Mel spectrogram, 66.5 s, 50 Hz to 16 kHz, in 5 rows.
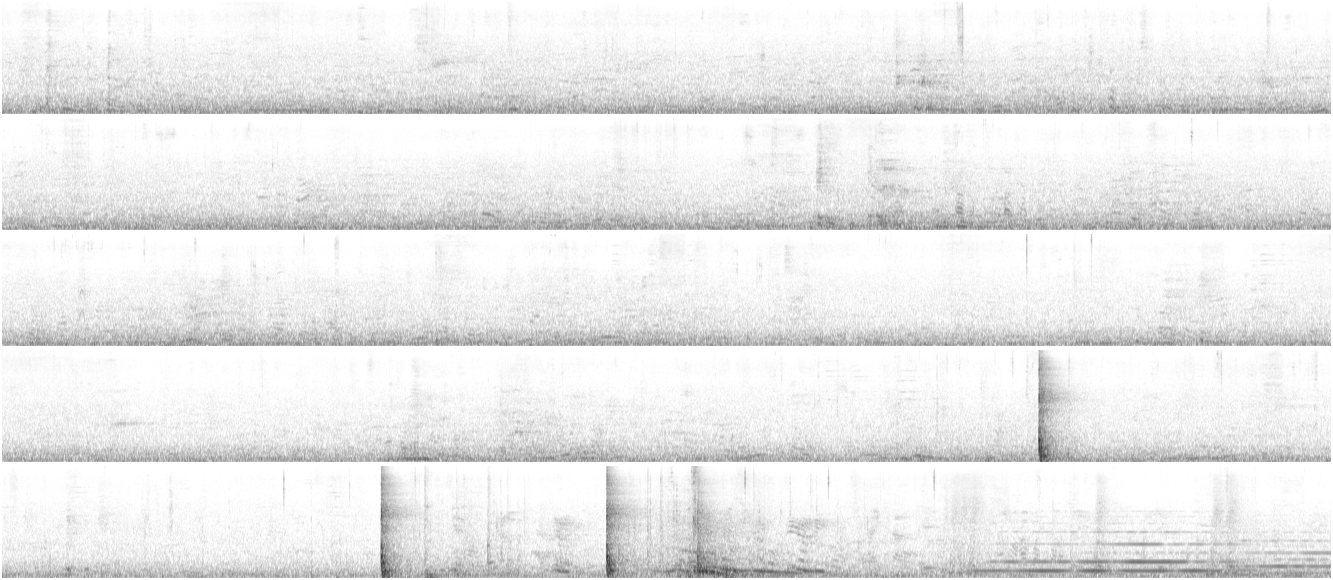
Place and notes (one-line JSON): {"title": "Plaza Molviedro, Sevilla, Spain - Semana Santa 2018 - Hermandad de la Soledad de San Buenaventura", "date": "2018-03-31 19:45:00", "description": "Semana Santa 2018. Brotherhood - Hermandad de la Soledad de San Buenaventura. The recording start as the Paso carrying Mary enters the square and is set down in front of the open doors of Capilla del Mayor Dolor to say hello to the Pasos within. As well as the band at 4:24 you hear a woman serenade (sing a siete) the Paso from a balcony, a few seconds beofre that you hear a knock, which is the signal to set the Paso down. At 9:17 you hear a knock, this is the signal to get ready to lift the Paso, at 9:27 you hear them lift it, and then move on.\nRecorder - Zoom H4N.", "latitude": "37.39", "longitude": "-6.00", "altitude": "6", "timezone": "Europe/Madrid"}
